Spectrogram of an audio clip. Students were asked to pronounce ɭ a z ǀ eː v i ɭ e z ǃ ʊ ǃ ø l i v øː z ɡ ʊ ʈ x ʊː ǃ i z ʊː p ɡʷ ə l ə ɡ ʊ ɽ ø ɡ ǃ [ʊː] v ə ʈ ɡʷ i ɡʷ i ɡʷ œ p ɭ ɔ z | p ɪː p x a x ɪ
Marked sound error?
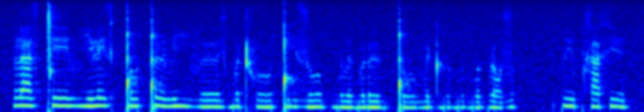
no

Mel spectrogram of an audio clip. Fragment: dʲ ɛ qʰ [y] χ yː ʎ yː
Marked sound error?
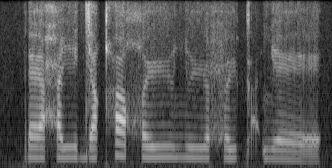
yes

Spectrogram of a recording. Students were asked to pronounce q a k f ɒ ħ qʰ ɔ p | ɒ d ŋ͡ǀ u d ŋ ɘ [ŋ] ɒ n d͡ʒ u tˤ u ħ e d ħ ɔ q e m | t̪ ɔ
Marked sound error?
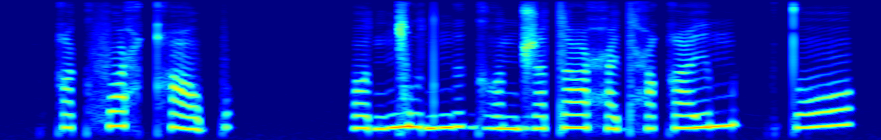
yes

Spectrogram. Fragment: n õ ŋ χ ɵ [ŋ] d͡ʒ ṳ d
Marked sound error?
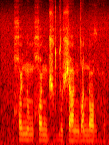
no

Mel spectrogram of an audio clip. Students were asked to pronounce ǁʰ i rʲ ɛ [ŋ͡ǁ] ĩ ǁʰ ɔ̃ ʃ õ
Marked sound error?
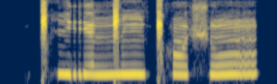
no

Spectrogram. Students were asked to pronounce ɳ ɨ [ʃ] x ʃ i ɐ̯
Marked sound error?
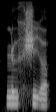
yes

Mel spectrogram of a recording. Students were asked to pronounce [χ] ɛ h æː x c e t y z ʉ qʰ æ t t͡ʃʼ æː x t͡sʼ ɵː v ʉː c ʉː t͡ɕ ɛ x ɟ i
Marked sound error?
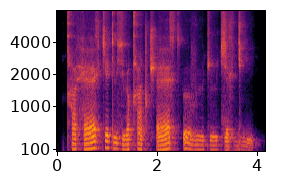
yes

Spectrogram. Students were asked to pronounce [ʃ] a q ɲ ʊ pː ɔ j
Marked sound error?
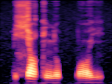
yes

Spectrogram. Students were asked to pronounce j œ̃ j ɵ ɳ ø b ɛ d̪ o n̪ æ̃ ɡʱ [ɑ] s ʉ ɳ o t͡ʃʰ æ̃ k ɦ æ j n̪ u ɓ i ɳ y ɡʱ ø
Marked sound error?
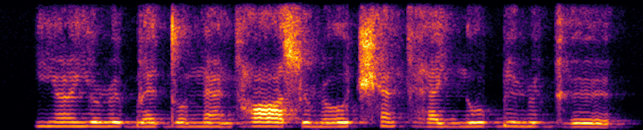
no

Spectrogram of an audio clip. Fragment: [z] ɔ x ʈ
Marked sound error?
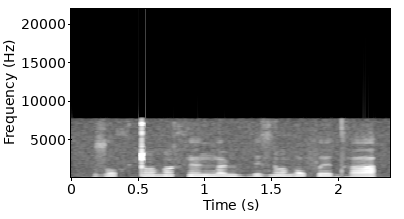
no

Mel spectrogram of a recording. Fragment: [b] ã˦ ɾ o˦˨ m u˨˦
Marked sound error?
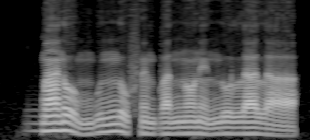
yes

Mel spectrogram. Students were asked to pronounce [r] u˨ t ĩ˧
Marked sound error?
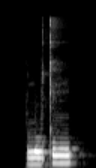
yes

